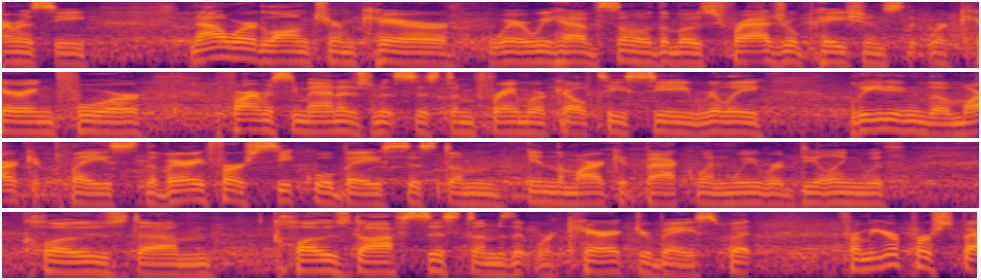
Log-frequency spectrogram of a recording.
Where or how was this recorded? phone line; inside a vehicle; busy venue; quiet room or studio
busy venue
